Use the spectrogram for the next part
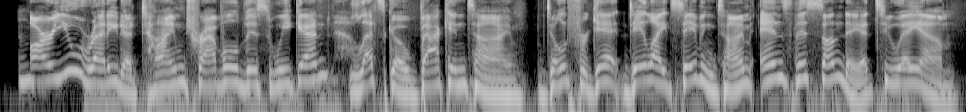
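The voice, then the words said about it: Newscaster or commercial announcer voice. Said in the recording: “my best news impression ... That was not the news. That was Old Navy. Like to a T.”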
